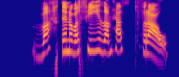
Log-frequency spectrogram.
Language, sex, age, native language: Icelandic, female, 8, Icelandic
